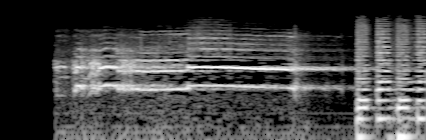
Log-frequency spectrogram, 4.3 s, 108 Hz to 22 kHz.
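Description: A sampled rooster crow, one long call in two parts, opening a 1990s happy hardcore track. About three and a half seconds in, a fast, hard electronic dance beat cuts in abruptly.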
